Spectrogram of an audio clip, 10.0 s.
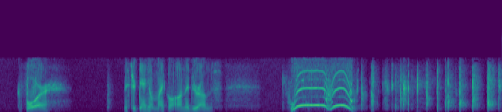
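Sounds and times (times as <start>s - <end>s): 
speech: 0.6s - 1.2s, 2.6s - 4.5s, 5.8s - 6.1s
studio audience clapping: 7.0s - 10.0s.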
